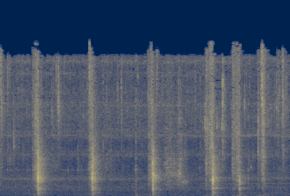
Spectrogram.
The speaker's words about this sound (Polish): Kiedy mamy już to mniej więcej uciachane, całość ląduje na patelni, żeby dać taki przedwstęp dla cebuli, którą teraz będziemy ciachać w kosteczkę. Niekoniecznie musi być drobna.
